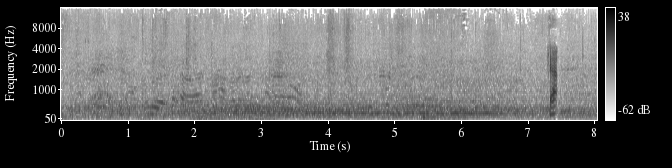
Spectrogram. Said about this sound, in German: Ah, die Müllabfuhr. Typisches Geräusch. Die Müllabfuhr.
